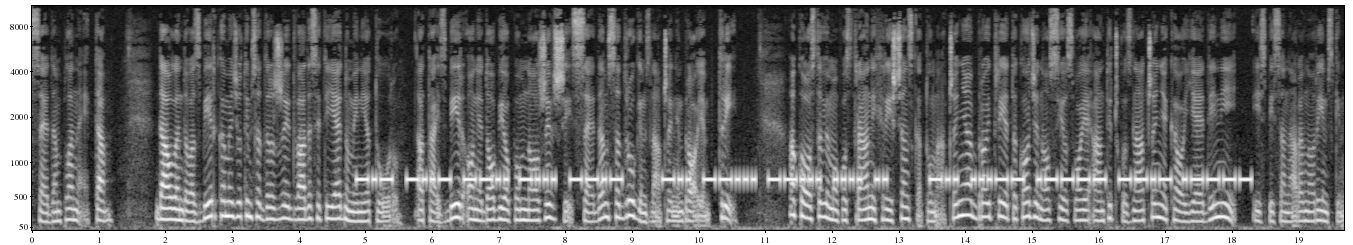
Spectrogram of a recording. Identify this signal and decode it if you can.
Morse code, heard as a keyed tone, hand-sent with a paddle, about 20 wpm, 760 Hz. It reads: KXZBQ D77HI D31Q1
